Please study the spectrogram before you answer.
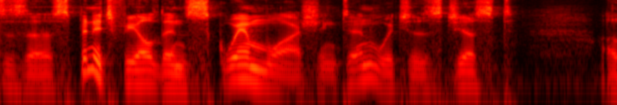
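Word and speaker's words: Sequim: And it can be gray everywhere else, and you can go to Squim and you find the blue hole. Squim is spelled S-E-Q-U-I-M.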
